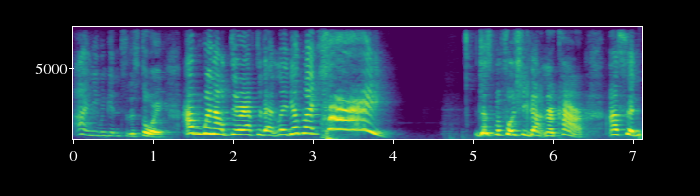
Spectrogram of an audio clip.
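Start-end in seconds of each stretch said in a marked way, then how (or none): 3.1-4.1 high, drawn-out holler; calling out. Retold or imitated. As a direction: holler after someone getting away. Calling after the fleeing lady.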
